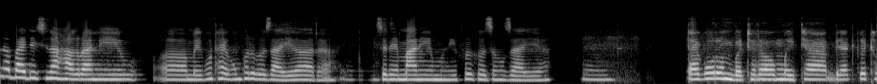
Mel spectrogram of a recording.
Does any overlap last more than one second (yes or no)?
no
